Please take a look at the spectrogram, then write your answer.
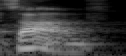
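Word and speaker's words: צב: in modern Hebrew, called Tzav. Phonetically, it sounds exactly the same. It sounds exactly like the name of our Parsha, but it's spelled Tzav. Tzadik Beis as opposed to Tzadik Vav.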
